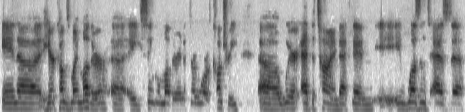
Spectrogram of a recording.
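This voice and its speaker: A man's voice: on the high side, level tone, a little slow, creaky, low-quality recording. Earnest Moroccan man telling his story. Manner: earnest, repeats words and restarts, many fillers. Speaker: interview guest. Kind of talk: conversational storytelling interview.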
